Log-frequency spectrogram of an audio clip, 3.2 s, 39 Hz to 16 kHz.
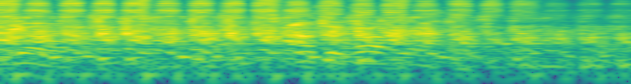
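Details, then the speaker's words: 1973 VW Thing with swapped-in VW Beetle engine, restart: steady starter cranking about three turns a second that never fires; fuel pump not pulling fuel, no fuel delivery; oil light still being watched. "yeah it's not it's not pulling fuel pressure some gas in it so we just gotta go for a start now and see if that oil light turns off"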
